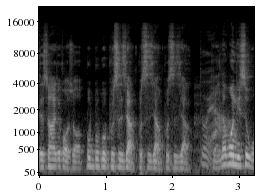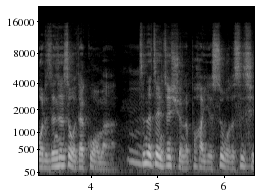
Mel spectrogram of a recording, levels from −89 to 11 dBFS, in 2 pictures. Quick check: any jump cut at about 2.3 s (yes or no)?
yes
